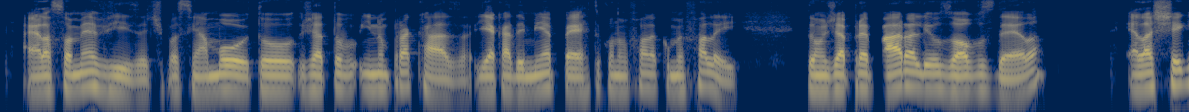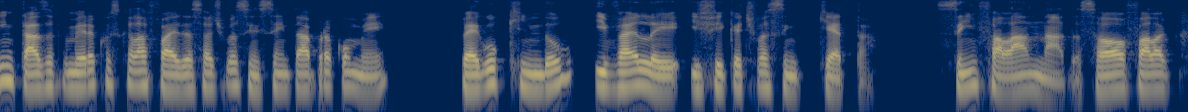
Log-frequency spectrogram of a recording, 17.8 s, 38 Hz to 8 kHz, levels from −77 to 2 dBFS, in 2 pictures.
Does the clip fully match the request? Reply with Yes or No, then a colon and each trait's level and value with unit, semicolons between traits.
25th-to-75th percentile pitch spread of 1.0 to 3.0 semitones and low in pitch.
Yes: average, 2.7 semitones; low, 115 Hz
